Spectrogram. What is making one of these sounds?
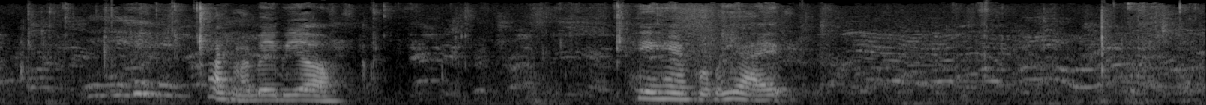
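A woman chews food noisily close to a microphone.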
